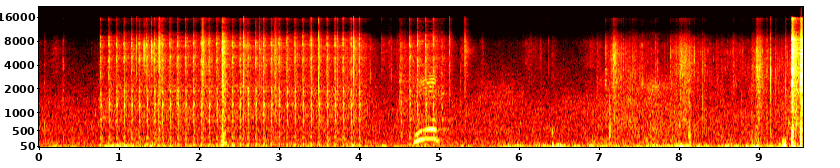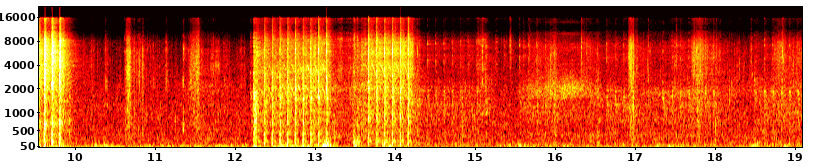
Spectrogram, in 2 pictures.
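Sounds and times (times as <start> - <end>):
airsoft gun firing full auto: 9.4 - 10.0, 12.2 - 15.9.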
